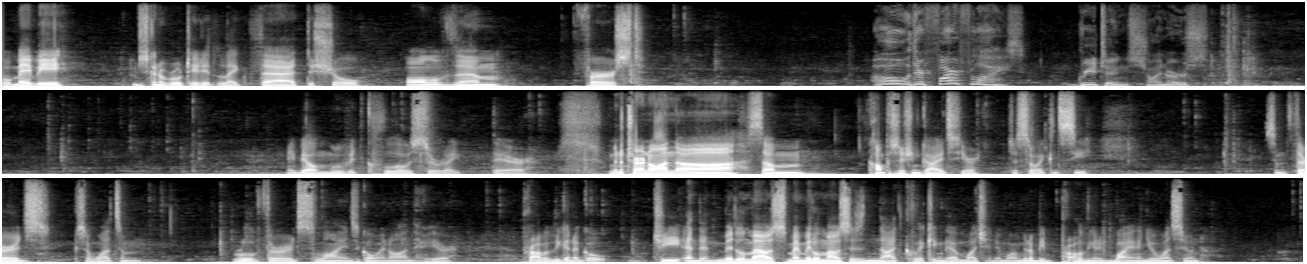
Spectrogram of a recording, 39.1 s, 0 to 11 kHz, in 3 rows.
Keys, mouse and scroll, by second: 5.5 click, 6.7 click, 6.9 space, 7.0 5, 12.0 space, 12.2 5, 14.5-15.5 typing, 16.8-17.9 typing, 16.9 click, 18.2 click, 20.5 click, 21.7 click, 22.7 click, 24.1-25.8 typing, 27.5 click, 27.8-28.8 typing, 29.1 click, 30.0 g, 30.9 right click, 31.1-32.8 typing, 31.9 right click, 36.5 click, 36.7-37.6 typing, 38.9 click.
